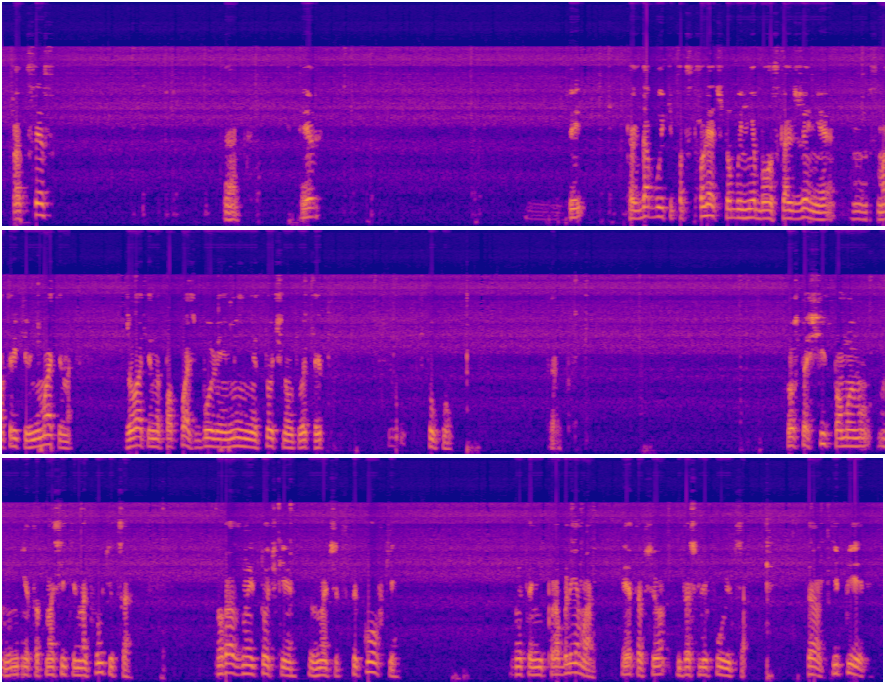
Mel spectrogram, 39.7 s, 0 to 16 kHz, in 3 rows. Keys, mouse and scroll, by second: 0.1 g, 2.0 click, 2.4 middle click, 3.1 scroll up 1, 3.2 middle click, 4.3 r, 5.2 click, 5.4-7.0 middle drag, 8.9 click, 9.2-10.1 middle drag, 12.2 middle click, 15.3 click, 17.8 drag, 17.8 r, 21.9 click, 22.8 g, 24.5-25.3 middle drag, 26.2-27.7 middle drag, 28.8 scroll up 1, 28.9-29.7 middle drag, 30.5 click, 33.2 r, 34.9 click, 35.4-36.5 middle drag, 38.7-39.2 shift+drag.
